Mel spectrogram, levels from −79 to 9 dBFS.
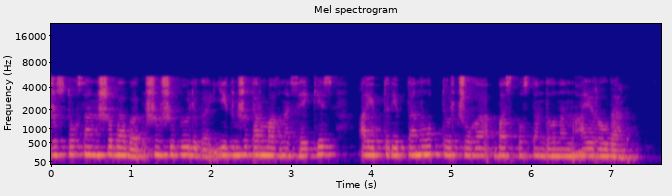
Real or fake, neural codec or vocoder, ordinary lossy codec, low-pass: real; none; none; 5.4 kHz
